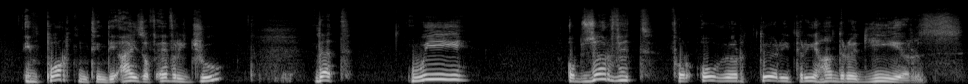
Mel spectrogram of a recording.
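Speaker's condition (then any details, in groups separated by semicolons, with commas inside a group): No condition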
